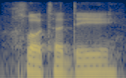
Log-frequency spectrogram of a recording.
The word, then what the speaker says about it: Lotad: Lota D.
